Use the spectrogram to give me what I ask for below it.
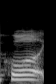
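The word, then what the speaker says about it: Kühl: So Kool is it's spelled K-U-H-L. It's a German word, but they're based out of Park City, Utah.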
